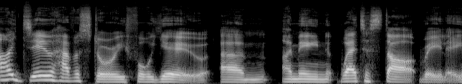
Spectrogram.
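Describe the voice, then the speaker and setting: A man speaks at a very slow pace with a southern English accent. The sound is dry and close with no echo. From southern England (Bournemouth). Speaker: content creator, podcast guest. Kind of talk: casual storytelling. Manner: hesitant, many fillers.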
